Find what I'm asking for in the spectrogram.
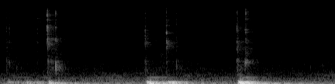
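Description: Three short bursts of typing on a computer keyboard, quick clusters of clicks spaced about a second apart, close and clear against a quiet room.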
